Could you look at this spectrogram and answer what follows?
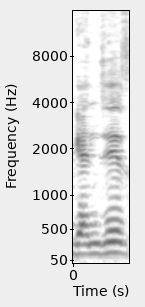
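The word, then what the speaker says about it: Ganges: valley बोल रहे हैं लेकिन इसका प्रोनंसिएशन अगर हम देखेंगे तो कई जगह प ग इसको बोलते हैं गेंजेस वैली ठीक है ना गेंजेस वैली बोला जाता है इसको ठीक है तो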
